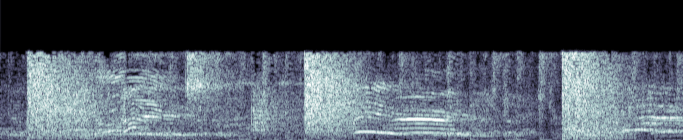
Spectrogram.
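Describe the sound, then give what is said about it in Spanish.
Gunpowder packets explode with sharp cracks when thrown tejo discs hit them. A few loud, abrupt bangs stand out against voices and a steady rhythmic beat underneath. “Un jugador lanza uno de los discos. Pero incluso este deporte está dominado por la influencia española. Los españoles decidieron animarlo poniendo aquí un poco de pólvora que hay que intentar golpear para que explote.”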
